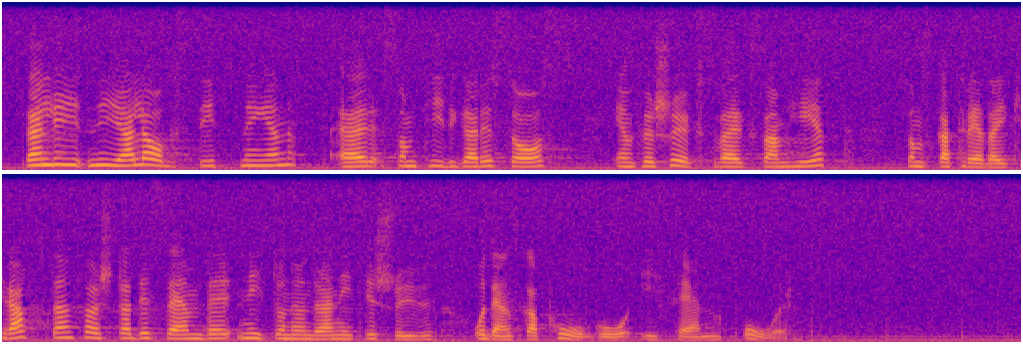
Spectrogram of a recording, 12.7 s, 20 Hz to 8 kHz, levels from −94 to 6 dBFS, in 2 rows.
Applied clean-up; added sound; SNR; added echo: none; none; none; none.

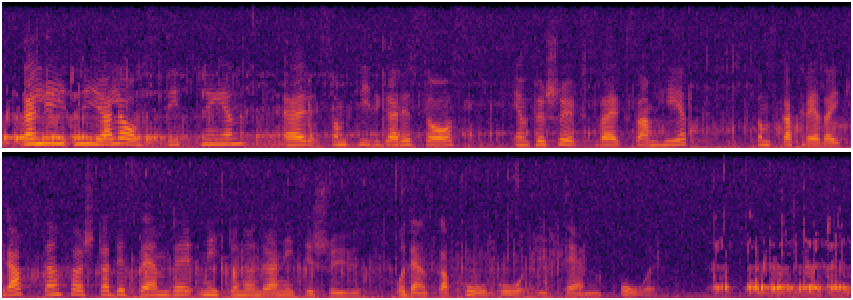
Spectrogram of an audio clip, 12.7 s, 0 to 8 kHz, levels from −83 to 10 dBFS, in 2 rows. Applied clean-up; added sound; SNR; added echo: none; Liquid; 6 dB; none.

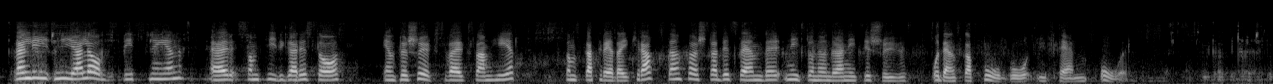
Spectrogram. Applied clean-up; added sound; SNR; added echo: neural separator model SepFormer DNS4.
